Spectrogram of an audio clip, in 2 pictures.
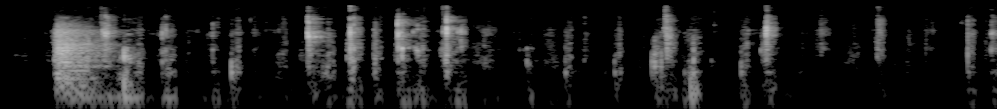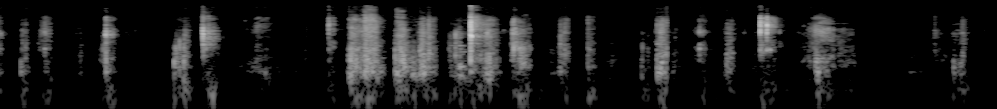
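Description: Close-up eating sounds of a person chewing giant prawn curry with rice: wet chewing and irregular crunchy bites, coming in several clusters.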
